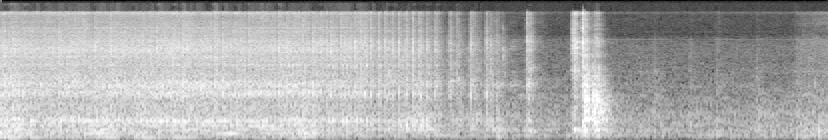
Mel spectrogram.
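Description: A sewing machine stitches a two-piece shaped belt for a work blouse, running in a steady close mechanical whir that stops, followed by a few brief clicks and a short burst of stitching near the end.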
